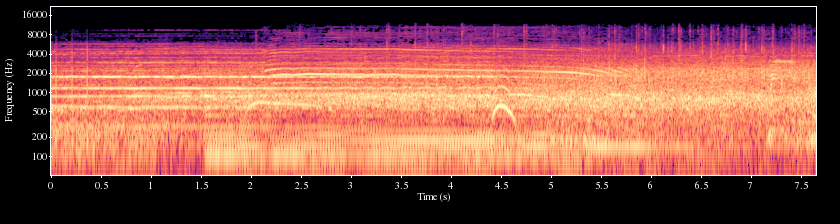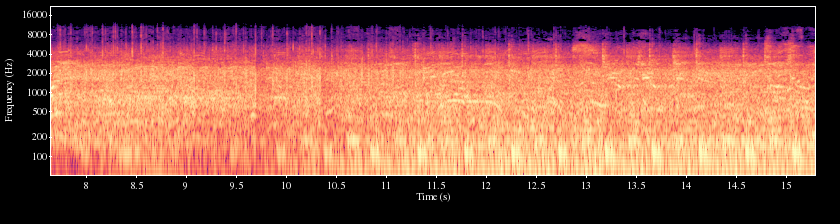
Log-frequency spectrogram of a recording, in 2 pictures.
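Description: The last held note of the national anthem, sung over the stadium sound system with accompaniment, ends about five seconds in. A large stadium crowd then cheers and whoops loudly and steadily.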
